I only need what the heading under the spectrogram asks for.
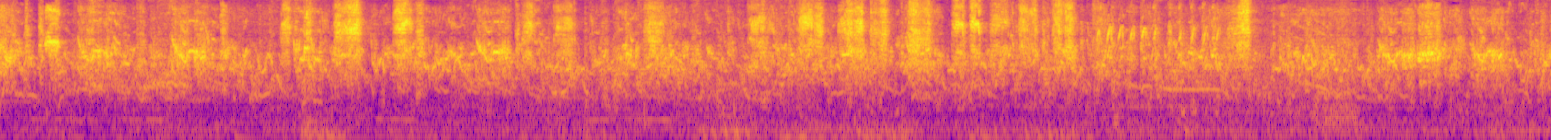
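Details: Colony of budgies in an aviary chirping and warbling together, steady loud high twittering with rapid pulsed notes and occasional squawks running through the whole stretch.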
